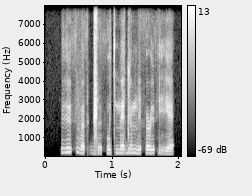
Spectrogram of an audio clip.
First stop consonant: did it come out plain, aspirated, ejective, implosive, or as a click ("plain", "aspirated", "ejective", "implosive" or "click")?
click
